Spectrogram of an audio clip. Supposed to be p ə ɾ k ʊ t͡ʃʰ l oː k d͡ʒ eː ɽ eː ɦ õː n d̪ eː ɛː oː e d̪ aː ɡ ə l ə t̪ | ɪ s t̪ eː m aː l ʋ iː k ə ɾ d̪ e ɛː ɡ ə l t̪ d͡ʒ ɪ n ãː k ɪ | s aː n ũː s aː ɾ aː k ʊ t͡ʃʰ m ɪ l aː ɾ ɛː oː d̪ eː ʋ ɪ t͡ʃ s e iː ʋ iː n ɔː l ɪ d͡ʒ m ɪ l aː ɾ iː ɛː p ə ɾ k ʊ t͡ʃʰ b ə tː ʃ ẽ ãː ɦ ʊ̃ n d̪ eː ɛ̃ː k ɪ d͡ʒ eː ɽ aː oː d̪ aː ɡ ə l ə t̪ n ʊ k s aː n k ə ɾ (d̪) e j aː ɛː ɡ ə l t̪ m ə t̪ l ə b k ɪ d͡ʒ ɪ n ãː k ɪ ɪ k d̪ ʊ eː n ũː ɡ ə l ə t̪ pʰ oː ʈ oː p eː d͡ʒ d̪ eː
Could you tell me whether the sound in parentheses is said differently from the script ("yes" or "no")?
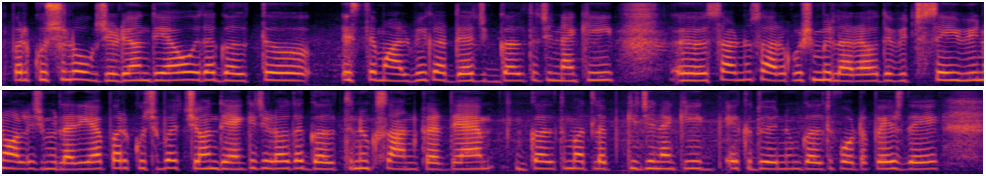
no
